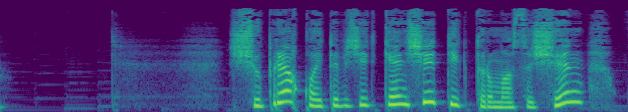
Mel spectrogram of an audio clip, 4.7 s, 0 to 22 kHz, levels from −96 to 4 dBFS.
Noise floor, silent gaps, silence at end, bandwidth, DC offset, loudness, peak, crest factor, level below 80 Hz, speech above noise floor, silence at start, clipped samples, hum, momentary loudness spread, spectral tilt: -66 dBFS; none; 0.15 s; 16.5 kHz; under 0.1%; -17 LUFS; -2 dBFS; 18 dB; -58 dBFS; 49 dB; 1.75 s; under 0.1%; none; 6 LU; -4 dB/octave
